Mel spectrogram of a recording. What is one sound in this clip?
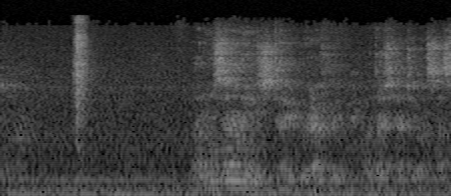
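A young woman chuckles softly close by.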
